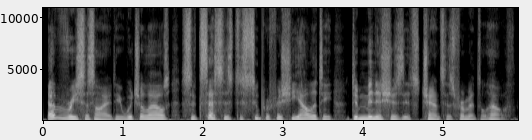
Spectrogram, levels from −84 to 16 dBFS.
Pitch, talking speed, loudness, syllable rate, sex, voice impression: 160 Hz, 130 wpm, -18 LUFS, 5.5 syllables/s, male, very masculine, very adult-like, slightly old, slightly thick, very tensed, powerful, bright, hard, very clear, fluent, slightly raspy, slightly cool, intellectual, refreshing, very sincere, slightly calm, slightly mature, slightly friendly, reassuring, unique, wild, very lively, intense, slightly sharp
